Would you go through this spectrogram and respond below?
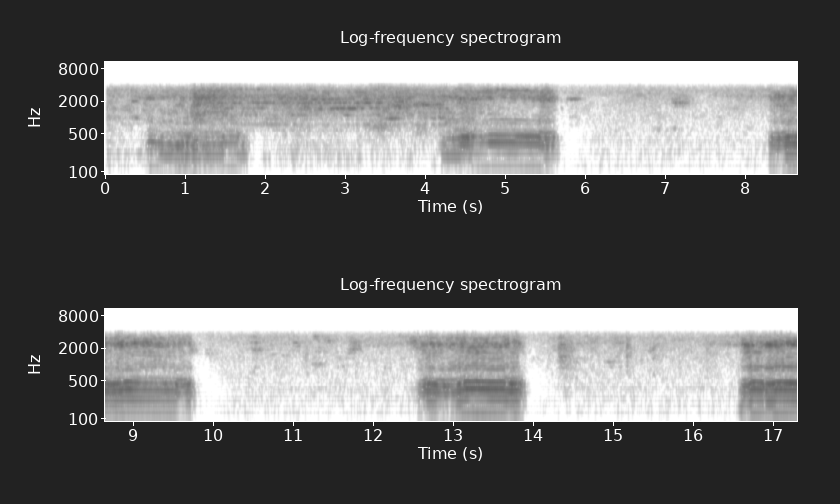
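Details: Snoring during sleep: loud, rough, buzzing snores about every four seconds, with quiet breaths between.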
